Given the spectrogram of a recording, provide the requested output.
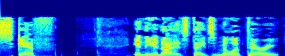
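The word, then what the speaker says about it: SCIF: show what is skiff sensitive compartmented information facility pronounced skiff in the United States military security and intelligence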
